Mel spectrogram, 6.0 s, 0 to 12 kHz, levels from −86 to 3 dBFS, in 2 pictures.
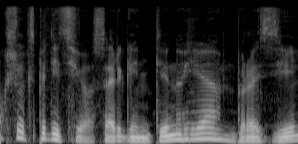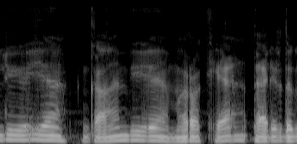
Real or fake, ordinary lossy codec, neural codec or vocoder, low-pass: fake; AAC, 64 kbps; vocoder, 22.05 kHz, 80 mel bands, Vocos; 9.9 kHz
